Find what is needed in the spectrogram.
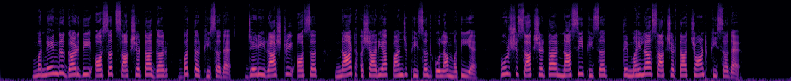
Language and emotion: Dogri, neutral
